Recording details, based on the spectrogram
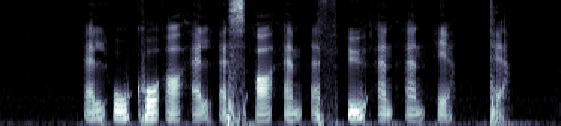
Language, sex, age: Norwegian, male, 28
